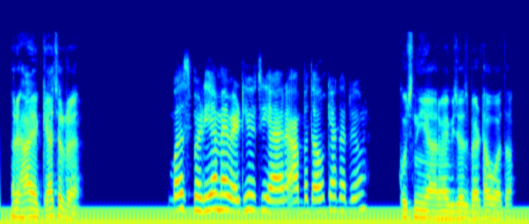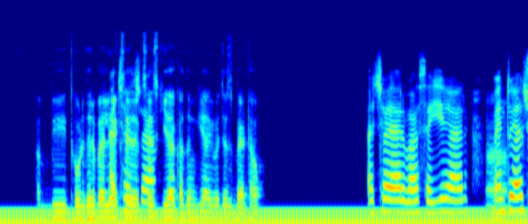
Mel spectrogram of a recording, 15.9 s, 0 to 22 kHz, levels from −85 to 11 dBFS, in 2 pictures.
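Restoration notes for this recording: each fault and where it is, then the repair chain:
hum 50 Hz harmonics 5 -27 dBFS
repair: de-hum 50 Hz, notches 5

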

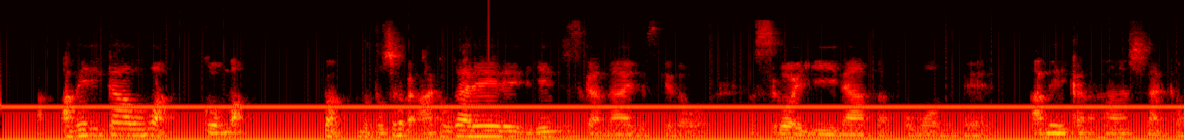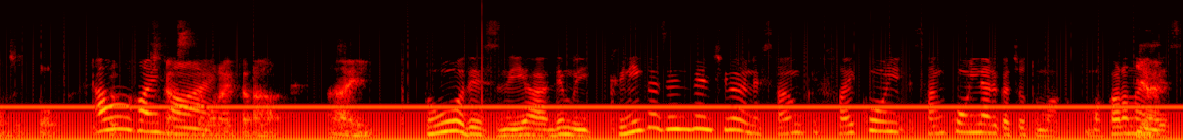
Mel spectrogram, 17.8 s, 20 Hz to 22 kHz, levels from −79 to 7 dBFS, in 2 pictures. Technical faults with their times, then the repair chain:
buzz 50 Hz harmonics 16 -33 dBFS
crackle 48 per s -35 dBFS
whine 960 Hz -35 dBFS
3.66 s: pop -12 dBFS
12.49 s: pop -17 dBFS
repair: de-click; band-stop 960 Hz, Q 30; de-hum 50 Hz, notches 16

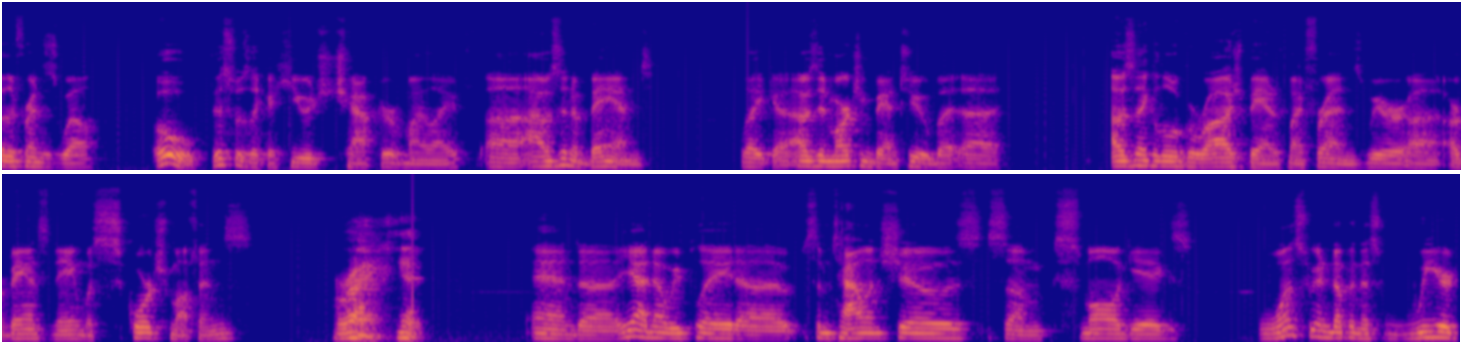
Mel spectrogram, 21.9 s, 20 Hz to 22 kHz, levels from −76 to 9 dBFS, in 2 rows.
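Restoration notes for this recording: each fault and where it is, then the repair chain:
crackle 24 per s -33 dBFS
1.93–1.94 s: dropout 12 ms
5.60 s: pop -16 dBFS
14.03 s: pop -6 dBFS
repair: de-click; interpolate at 1.93 s, 12 ms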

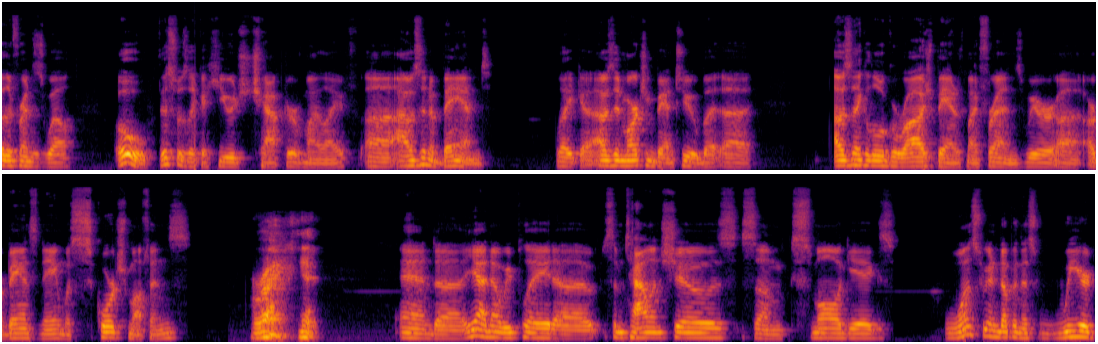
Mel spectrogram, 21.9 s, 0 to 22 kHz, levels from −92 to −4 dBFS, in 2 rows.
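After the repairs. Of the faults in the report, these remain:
nothing left

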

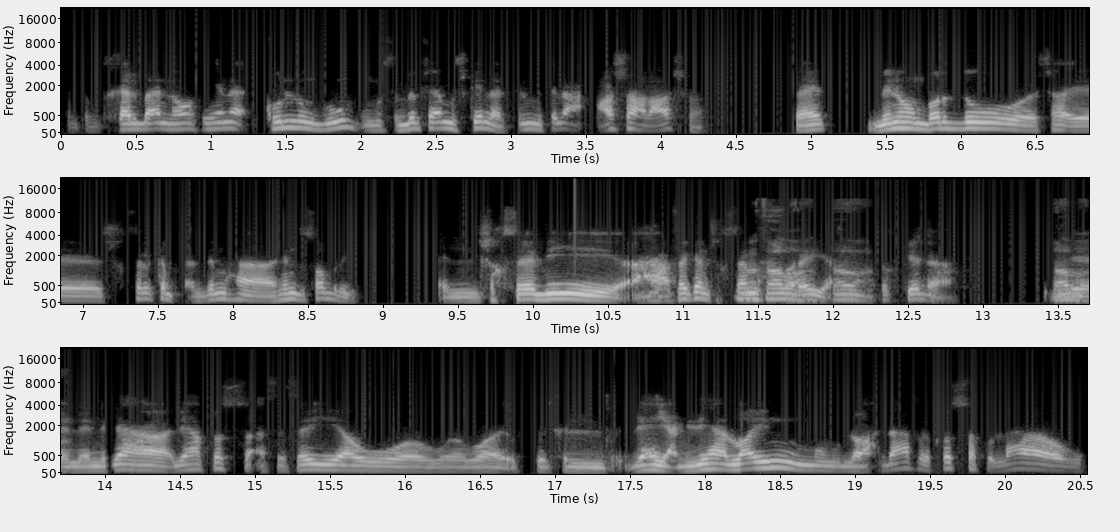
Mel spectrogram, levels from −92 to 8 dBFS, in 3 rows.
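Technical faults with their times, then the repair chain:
crackle 47 per s -33 dBFS
10.28 s: pop -8 dBFS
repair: de-click

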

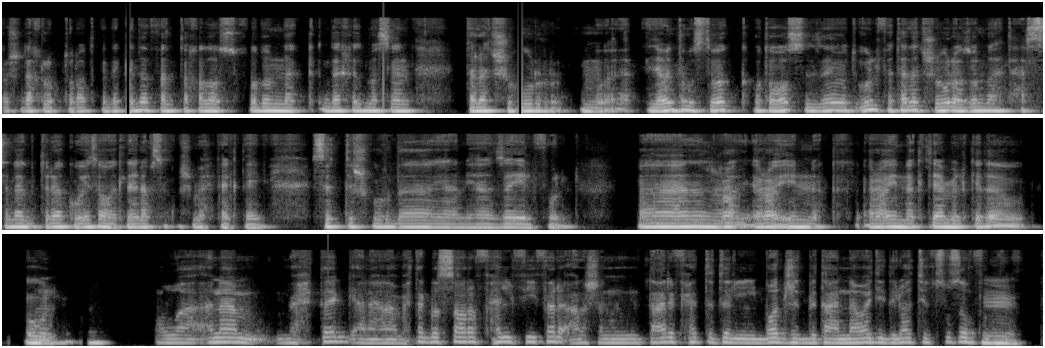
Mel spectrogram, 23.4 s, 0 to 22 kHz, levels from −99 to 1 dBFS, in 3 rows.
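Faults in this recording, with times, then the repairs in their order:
0.93–0.96 s: dropout 32 ms
2.86 s: pop -18 dBFS
3.87–3.90 s: dropout 32 ms
18.06 s: pop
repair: de-click; interpolate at 0.93 s, 32 ms; interpolate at 3.87 s, 32 ms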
